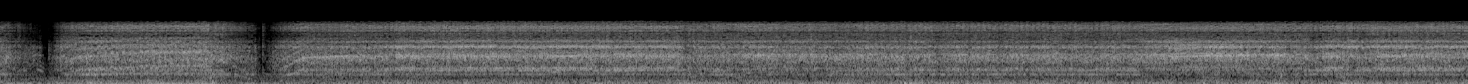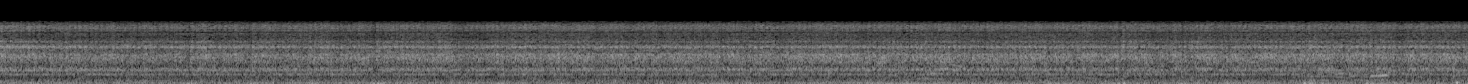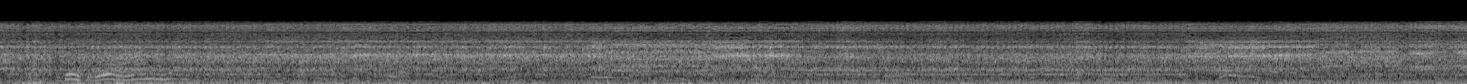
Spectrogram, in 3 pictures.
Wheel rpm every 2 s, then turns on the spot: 120, 130, 200, 200, 200, 200, 200, 200, 200, 200, 200, 200, 200, 200, 200, 200, 200, 200, 200, 200, 200, 210.
none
